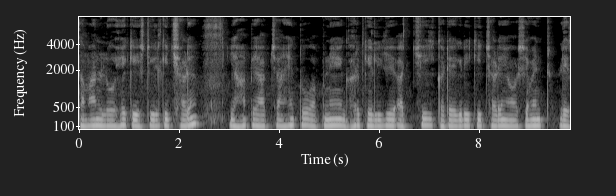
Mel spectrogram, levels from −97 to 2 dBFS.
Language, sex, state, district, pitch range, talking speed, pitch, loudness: Hindi, male, Bihar, Saharsa, 110-115 Hz, 145 wpm, 115 Hz, -34 LUFS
